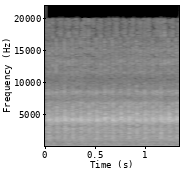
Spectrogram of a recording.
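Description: Motorcycle engines idle and rumble while boarding a Lite Ferries vessel from Toledo City to San Carlos City, a steady, loud, low mechanical drone with continuous vibration and no voices.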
